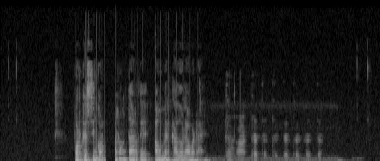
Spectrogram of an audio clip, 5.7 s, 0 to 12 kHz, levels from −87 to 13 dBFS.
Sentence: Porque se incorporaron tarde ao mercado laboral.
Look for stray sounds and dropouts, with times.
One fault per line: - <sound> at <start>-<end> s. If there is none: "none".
- dropout at 1.6-1.7 s
- laugh at 3.4-4.9 s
